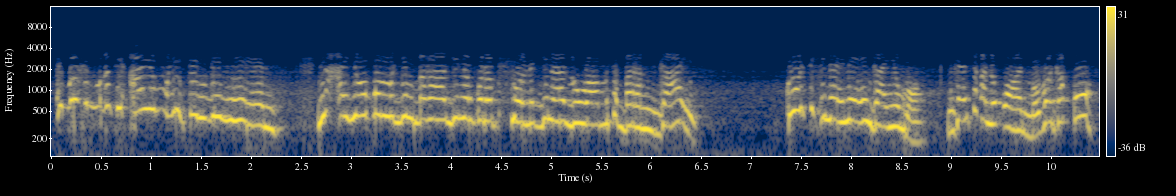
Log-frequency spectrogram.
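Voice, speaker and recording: A woman's voice: very high voice, expressive, fairly quick. An actress playing a principled young woman in a radio drama who scolds her corrupt brother, often pleading and tearful. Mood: scolding. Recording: tinny phone-like sound, faint hiss.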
